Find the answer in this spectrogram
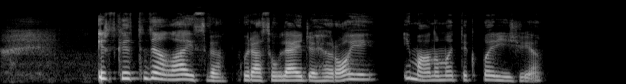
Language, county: Lithuanian, Vilnius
